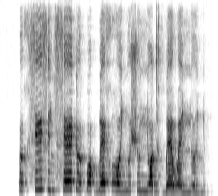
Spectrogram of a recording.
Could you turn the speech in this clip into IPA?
ɵxsesəʎ sɛɗɵ ɓɔɡ͡bɛxʁʷɜ ʎuʃuɲɔdɵ ɡ͡bɛwɛ ɲɵʎ

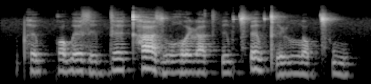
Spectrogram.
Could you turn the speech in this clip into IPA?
pʰɛwkːɒwɛ zebdɛ kʰa zuʁʷɛɭ at͡sʼewt͡sʼɛw tʼeɭlːɒbt͡sʼu

